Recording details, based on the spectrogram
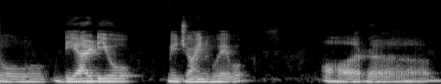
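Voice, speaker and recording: Somewhat breathy, the man's voice sits fairly high in pitch. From India, Pune. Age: 50s. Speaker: coaching institute founder. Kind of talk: interview.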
